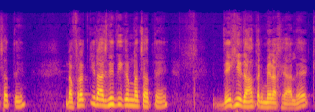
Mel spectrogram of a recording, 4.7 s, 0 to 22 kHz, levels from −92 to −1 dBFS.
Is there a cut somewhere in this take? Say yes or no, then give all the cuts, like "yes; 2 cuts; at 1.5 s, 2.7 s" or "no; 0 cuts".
no; 0 cuts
